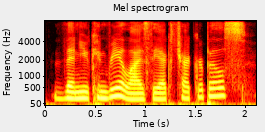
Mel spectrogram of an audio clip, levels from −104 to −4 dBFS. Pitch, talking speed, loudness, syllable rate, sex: 195 Hz, 200 wpm, -17 LUFS, 5.8 syllables/s, female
